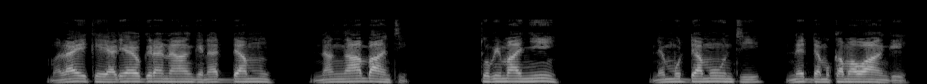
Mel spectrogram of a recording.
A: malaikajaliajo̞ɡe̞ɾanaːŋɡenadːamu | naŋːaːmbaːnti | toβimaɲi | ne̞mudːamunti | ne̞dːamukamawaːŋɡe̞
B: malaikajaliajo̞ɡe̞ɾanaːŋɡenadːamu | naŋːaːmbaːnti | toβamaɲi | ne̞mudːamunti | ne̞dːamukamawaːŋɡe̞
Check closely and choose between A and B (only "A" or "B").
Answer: A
